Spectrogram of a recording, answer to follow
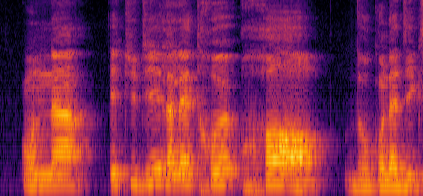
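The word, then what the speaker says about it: خ: Donc, nous allons dire Kha, Kho, Khi, et non pas Khe, Khou, Khi.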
